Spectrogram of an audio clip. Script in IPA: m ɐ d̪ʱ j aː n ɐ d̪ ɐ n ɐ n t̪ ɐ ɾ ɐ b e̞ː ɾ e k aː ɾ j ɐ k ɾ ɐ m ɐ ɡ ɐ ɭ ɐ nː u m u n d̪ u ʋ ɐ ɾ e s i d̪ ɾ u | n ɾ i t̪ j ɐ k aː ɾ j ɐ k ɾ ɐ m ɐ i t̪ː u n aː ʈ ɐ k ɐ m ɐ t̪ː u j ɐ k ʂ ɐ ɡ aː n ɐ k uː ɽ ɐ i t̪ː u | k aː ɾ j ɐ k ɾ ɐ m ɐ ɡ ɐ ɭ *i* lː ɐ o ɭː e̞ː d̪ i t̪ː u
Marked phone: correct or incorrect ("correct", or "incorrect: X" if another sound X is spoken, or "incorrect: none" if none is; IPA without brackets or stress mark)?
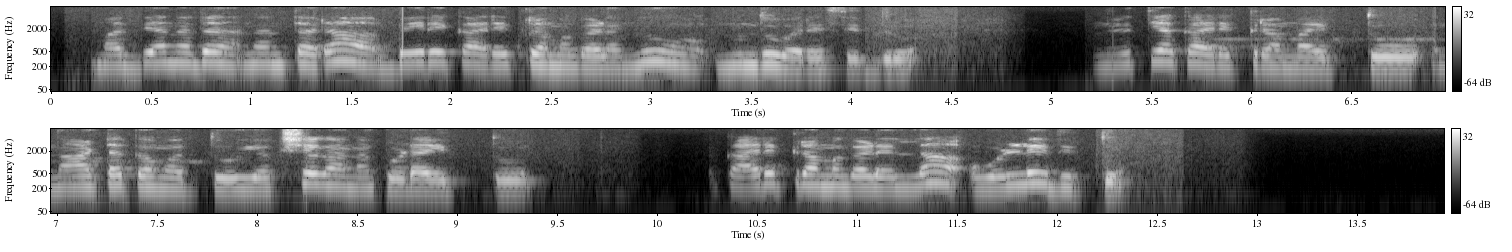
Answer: incorrect: ɛ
